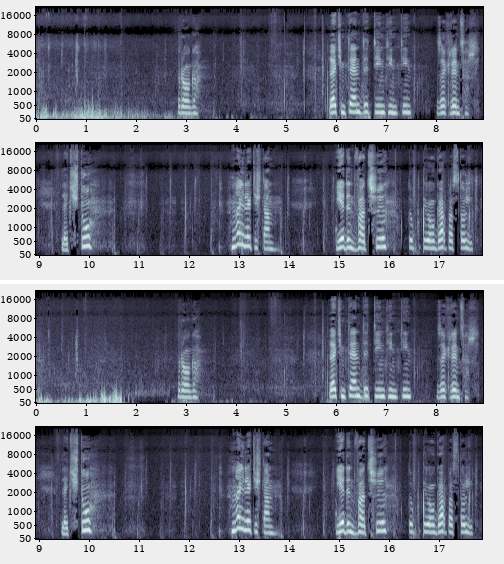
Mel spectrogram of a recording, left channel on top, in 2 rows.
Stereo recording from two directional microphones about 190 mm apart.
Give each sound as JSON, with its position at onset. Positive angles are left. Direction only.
{"t": 2.8, "sound": "speech", "side_deg": 5}
{"t": 5.8, "sound": "speech", "side_deg": 0}
{"t": 11.6, "sound": "a sound", "side_deg": 50}
{"t": 12.5, "sound": "speech", "side_deg": -15}
{"t": 13.5, "sound": "speech", "side_deg": -5}
{"t": 14.9, "sound": "speech", "side_deg": 0}
{"t": 15.7, "sound": "speech", "side_deg": 20}
{"t": 16.0, "sound": "a sound", "side_deg": 5}
{"t": 16.5, "sound": "speech", "side_deg": 45}
{"t": 16.7, "sound": "speech", "side_deg": 0}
